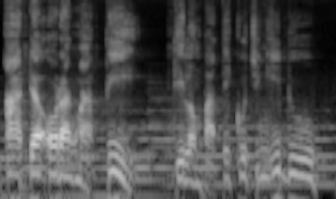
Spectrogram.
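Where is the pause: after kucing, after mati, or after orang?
after mati. A pause falls after the word mati. A corpse was jumped over by a living cat. "Jadi ada mayat dilompati kucing lah"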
